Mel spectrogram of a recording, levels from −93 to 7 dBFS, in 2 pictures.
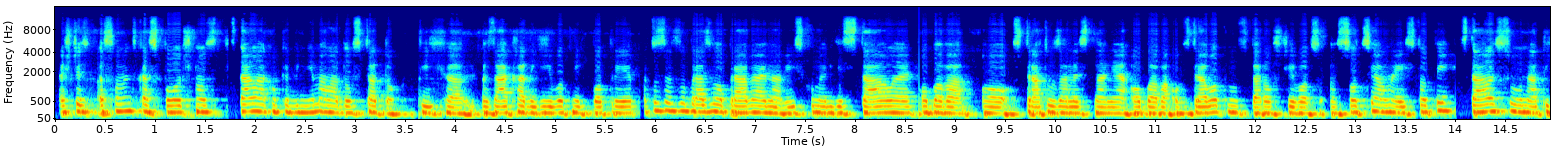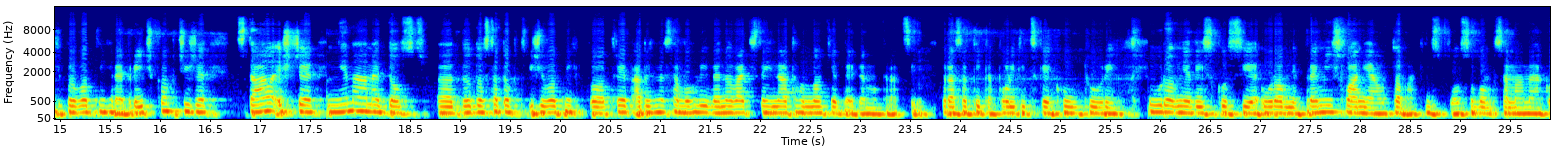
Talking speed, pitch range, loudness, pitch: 145 wpm, 155-180 Hz, -19 LUFS, 165 Hz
